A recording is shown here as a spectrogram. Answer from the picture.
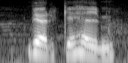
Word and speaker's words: Björkhem: Well, you have to practice the Ö and the M in the end, the short M. Björkhem.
